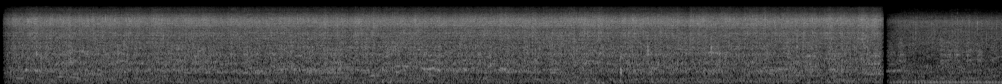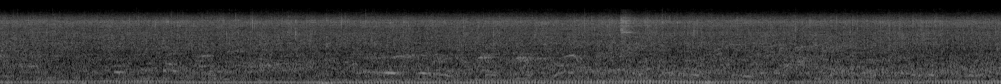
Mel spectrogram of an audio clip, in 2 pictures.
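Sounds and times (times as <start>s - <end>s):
waterfall splashing into pond: 0.0s - 20.0s.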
